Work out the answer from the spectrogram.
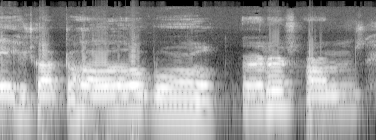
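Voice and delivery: slow, drawn-out creepy sung impression; mock deep voice. Imitating the little kid's creepy deep voice, slowly sung. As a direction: drag out the song like a slowed-down recording. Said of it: "who had the really deep voice".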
